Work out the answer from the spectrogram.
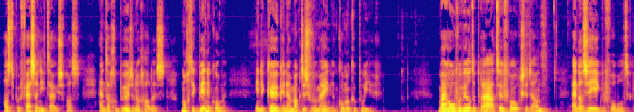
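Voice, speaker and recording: Expressive first-person storyteller. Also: medium pitch, normal speed, breathy edge. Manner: lively, expressive, acts out characters.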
